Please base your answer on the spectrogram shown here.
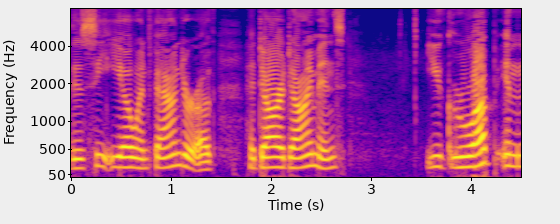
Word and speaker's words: Hadar: Website is HADAR. It's pronounced Hadar. It's two A's in the name.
